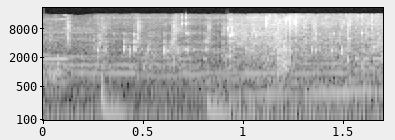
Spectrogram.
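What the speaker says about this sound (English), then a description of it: "And now we're flushing the chamber of the hypochlorous acid water" An Enagic Leveluk Super 501 water ionizer flushing its chamber with water: close, loud liquid running with two distinct dripping plops and a rising filling tone, no voices.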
